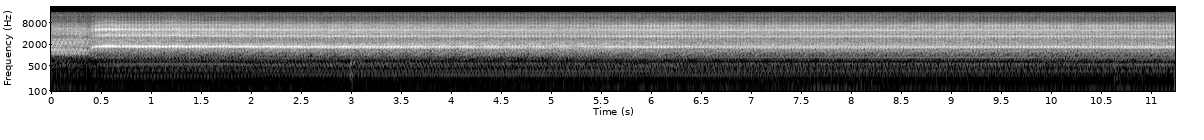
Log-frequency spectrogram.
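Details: Ear irrigation with a modified Waterpik for impacted earwax blocking both ears: steady high-pitched whine of pulsing water jet rising as pressure is turned up; patient checked for dizziness.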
